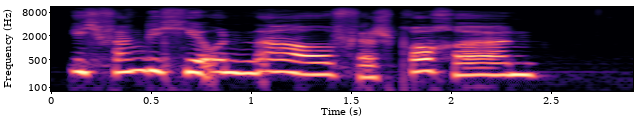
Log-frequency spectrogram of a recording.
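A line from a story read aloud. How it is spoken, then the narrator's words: Calling out. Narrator (German): ruft Kerstin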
